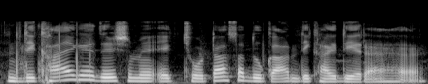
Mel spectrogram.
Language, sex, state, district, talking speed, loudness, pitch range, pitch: Hindi, male, Jharkhand, Garhwa, 165 wpm, -14 LUFS, 130-165 Hz, 145 Hz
